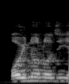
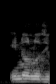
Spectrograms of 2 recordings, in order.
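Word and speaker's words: Oenology: पर कौन सी है, ओइनोलॉजी, या फिर इसको इनोलॉजी भी बोल देते हैं। इनोलॉजी बोला जाता है वैसे तो, बाकी ओ साइलेंट होता है, अपन बोल देते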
